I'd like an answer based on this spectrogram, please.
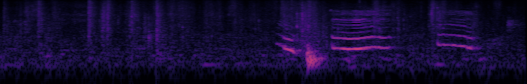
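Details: Bullmastiff puppies at bedtime, filmed in close-up indoors. Quiet room hiss, then a short swooping whine and two high, slightly wavering whimpers near the end.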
